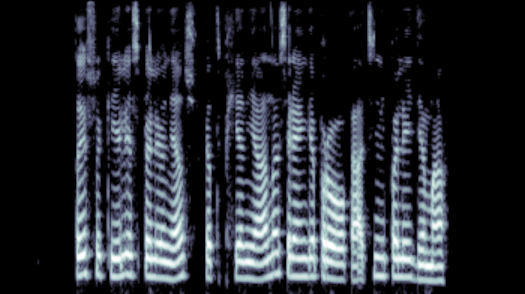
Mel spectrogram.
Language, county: Lithuanian, Kaunas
